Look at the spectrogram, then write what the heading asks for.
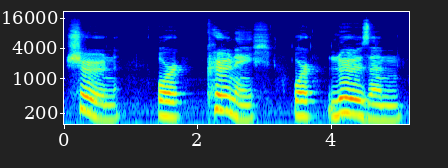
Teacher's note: We've got the long, tense version, that's Ö, as in schön, or König, or lösen.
